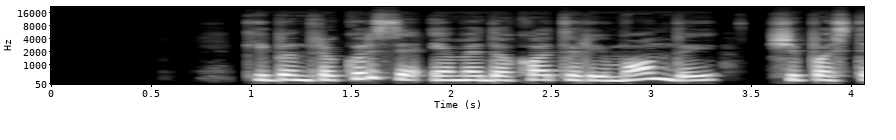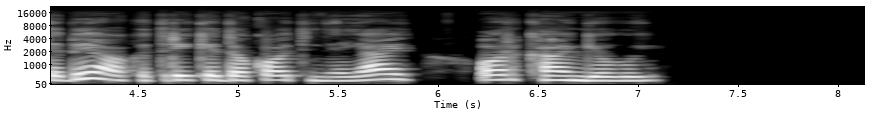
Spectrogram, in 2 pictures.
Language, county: Lithuanian, Vilnius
